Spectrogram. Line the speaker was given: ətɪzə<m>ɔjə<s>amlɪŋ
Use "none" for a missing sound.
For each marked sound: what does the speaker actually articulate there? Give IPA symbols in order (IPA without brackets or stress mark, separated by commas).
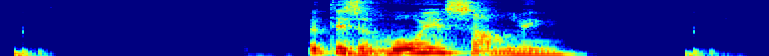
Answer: m, s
